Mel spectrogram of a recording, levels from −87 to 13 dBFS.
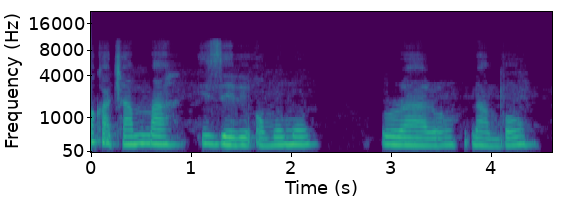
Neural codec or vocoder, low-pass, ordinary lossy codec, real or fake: vocoder, 22.05 kHz, 80 mel bands, WaveNeXt; none; none; fake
